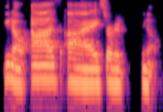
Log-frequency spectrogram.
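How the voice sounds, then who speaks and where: A woman's voice: deep voice, steady tone, takes it slowly, sharp tone. A woman from Bangladesh speaking reflectively on a panel, with many "you know" fillers. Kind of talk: casual panel discussion.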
